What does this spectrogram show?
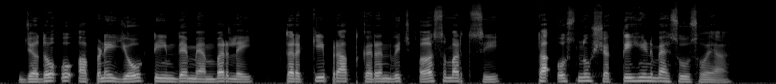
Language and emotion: Punjabi, sad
